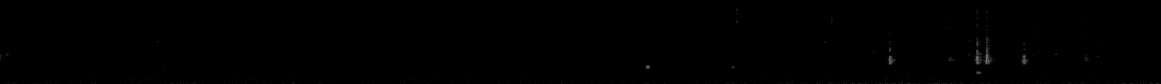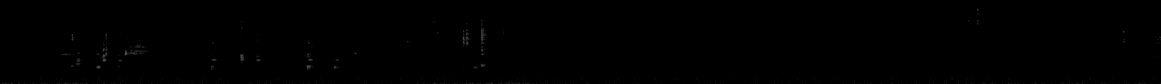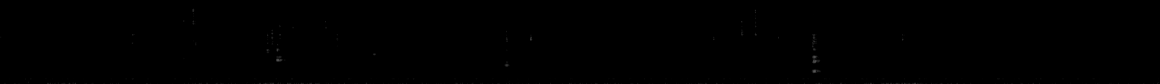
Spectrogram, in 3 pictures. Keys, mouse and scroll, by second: 1.7 g, 16.3 g, 23.0 g, 32.2 s.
